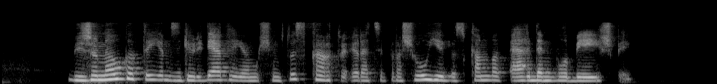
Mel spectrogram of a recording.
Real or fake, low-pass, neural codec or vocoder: fake; 7.2 kHz; codec, 16 kHz, 0.5 kbps, X-Codec, HuBERT features, trained on balanced general audio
